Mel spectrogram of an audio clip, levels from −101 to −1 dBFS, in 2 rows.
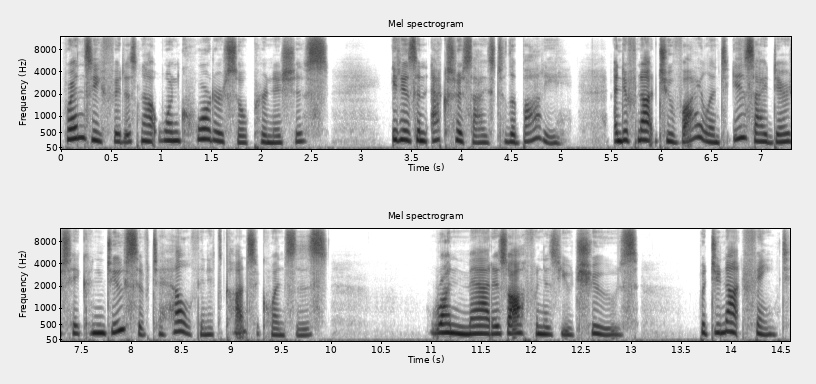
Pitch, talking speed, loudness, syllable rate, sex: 245 Hz, 170 wpm, -22 LUFS, 5.1 syllables/s, female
